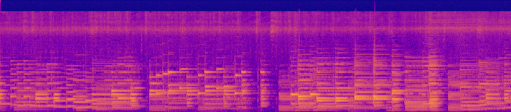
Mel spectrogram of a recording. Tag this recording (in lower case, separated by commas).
music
